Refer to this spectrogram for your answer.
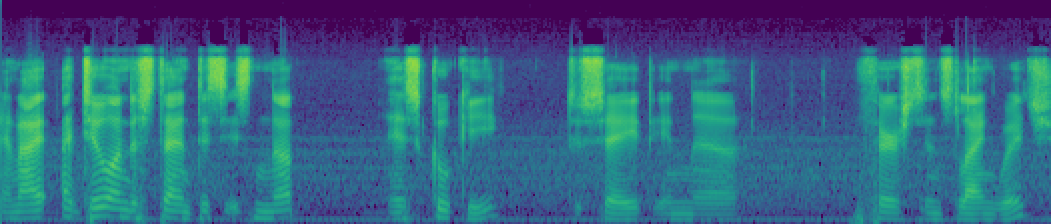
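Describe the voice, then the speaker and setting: Very slow speech in a Dutch accent, long frequent pauses, ordinary pitch variation and big swings in loudness. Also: man, medium pitch for a man. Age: 50s. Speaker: gaming streamer. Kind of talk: casual chat. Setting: live stream. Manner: halting; soft-spoken.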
